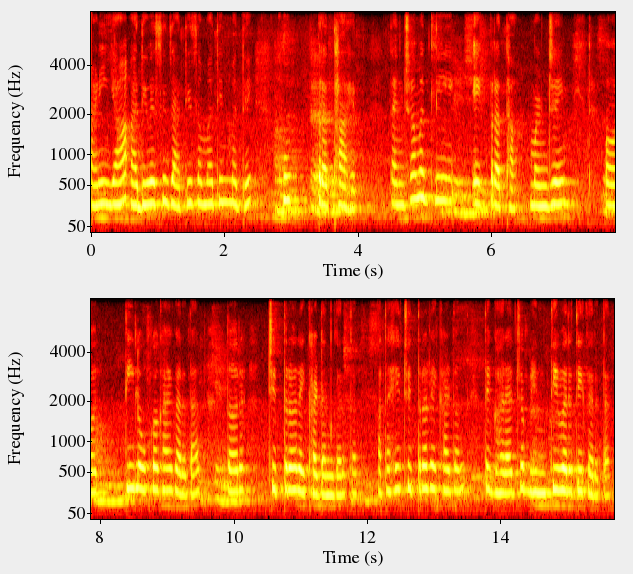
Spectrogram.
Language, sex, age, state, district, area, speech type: Marathi, female, 18-30, Maharashtra, Ratnagiri, rural, spontaneous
